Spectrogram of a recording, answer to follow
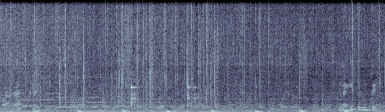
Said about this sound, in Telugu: కొద్దిగా జీడిపప్పు, కరివేపాకు, పచ్చిమిర్చి వేసేసి బాగా ఫ్రై చేసుకోవాలి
